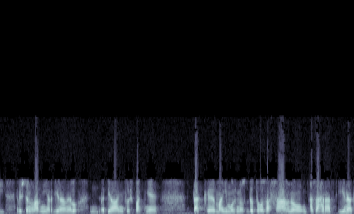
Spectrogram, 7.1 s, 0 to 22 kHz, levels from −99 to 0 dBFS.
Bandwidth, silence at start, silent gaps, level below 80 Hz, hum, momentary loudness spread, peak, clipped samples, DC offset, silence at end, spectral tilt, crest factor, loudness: 8.2 kHz; 0 s; none; -54 dBFS; none; 12 LU; -6 dBFS; under 0.1%; under 0.1%; 0 s; -5 dB/octave; 20 dB; -24 LUFS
